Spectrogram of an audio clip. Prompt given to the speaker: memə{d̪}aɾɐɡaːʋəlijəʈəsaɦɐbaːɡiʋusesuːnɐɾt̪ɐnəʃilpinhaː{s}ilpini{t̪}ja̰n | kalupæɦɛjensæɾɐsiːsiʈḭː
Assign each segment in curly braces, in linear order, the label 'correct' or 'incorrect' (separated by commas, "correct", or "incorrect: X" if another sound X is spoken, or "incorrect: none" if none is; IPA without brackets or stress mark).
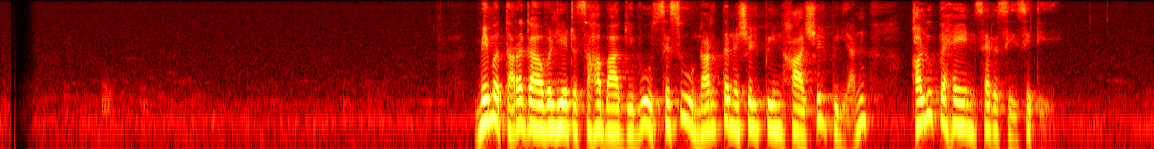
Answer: incorrect: t̪, incorrect: ʃ, incorrect: none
